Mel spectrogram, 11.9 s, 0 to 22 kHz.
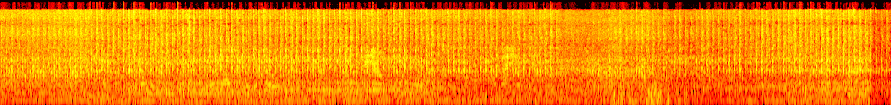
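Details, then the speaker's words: Toyota Fortuner 3.0 diesel with idle vibration and code P0200 (injector circuit malfunction). Idle is lumpy and uneven, loping about three beats a second with heavy shake, sounding like a motorcycle; one cylinder is not firing. "So ibig sabihin may Hindi sumasabog dito na piston"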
